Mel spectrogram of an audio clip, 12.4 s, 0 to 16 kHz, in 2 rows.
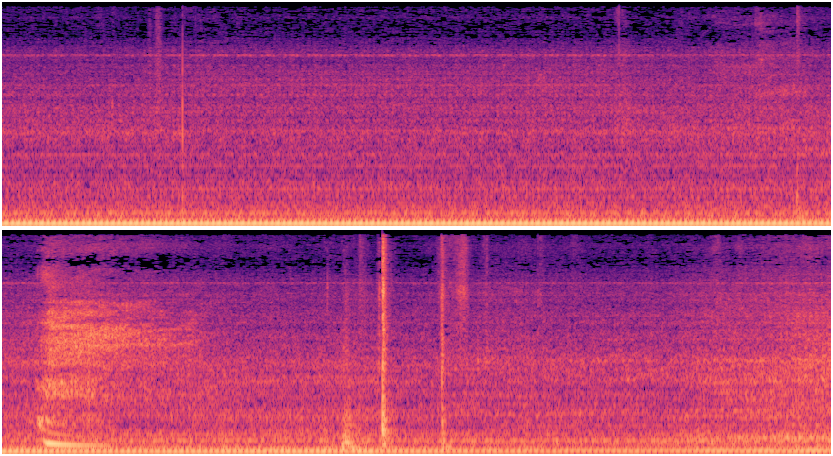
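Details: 3rd-gen Mitsubishi Montero/Pajero Sport diesel started after about two months sitting in quarantine; battery reads 14.1, key fob battery low. Steady diesel clatter at an even idle, a door closing partway, no misfire or knock: normal idle.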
